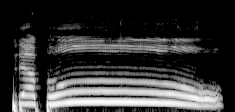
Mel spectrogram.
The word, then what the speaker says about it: प्रभो: लेकिन अगर मैं आपसे बोलूंगी प्रभो, तो क्या समय लगेगा क्या, जी हाँ बिल्कुल लगेगा। यहाँ पर ओ का उच्चारण थोड़ा खींच कर लंबा करके किया गया है।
